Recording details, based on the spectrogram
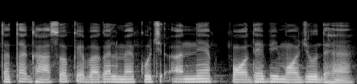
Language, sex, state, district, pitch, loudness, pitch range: Hindi, male, Jharkhand, Garhwa, 125 Hz, -15 LUFS, 115-130 Hz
